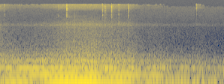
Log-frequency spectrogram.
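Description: A few faint, small clicks of a thin steel wire probing inside a half euro lock cylinder, over a low steady hum.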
